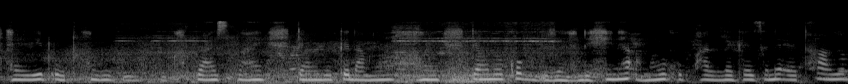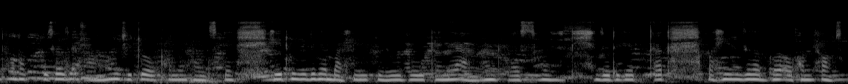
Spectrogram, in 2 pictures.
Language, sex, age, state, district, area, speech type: Assamese, female, 30-45, Assam, Charaideo, rural, spontaneous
